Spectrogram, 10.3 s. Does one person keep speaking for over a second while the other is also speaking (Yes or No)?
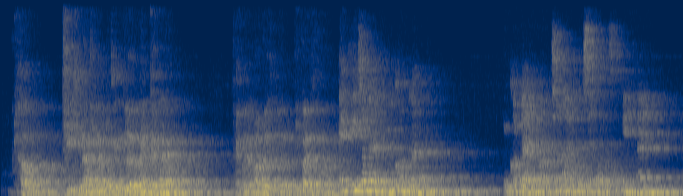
No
